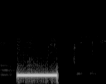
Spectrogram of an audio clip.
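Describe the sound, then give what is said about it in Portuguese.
A telephone line tone at the start of a recorded phone call: one steady, mid-pitched beep lasting under half a second, then near silence. “Deixa eu fazer minha ligação gravada. Vou fazer uma ligação gravada.”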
